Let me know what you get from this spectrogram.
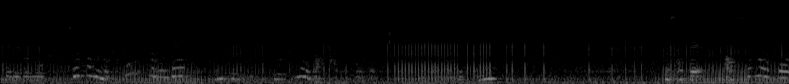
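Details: Scottish Fold kitten purring while asleep indoors, its purr sounding like snoring. A low, steady rumbling runs throughout, with a television news broadcast's speech clearly audible in the background.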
